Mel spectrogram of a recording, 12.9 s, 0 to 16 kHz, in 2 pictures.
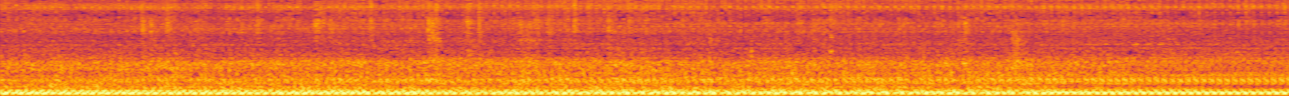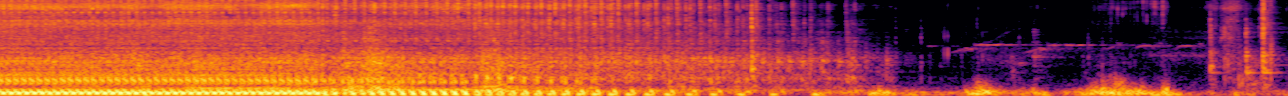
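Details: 1982 Snapper Comet riding mower, 8 HP Tecumseh electric start, after restoration with everything reported operational: strong, steady single-cylinder thrum at even speed, then winding down smoothly at shutoff; engine runs healthy.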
